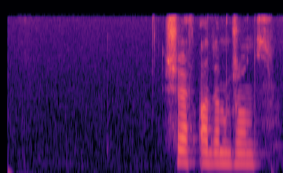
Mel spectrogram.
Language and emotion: Russian, neutral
